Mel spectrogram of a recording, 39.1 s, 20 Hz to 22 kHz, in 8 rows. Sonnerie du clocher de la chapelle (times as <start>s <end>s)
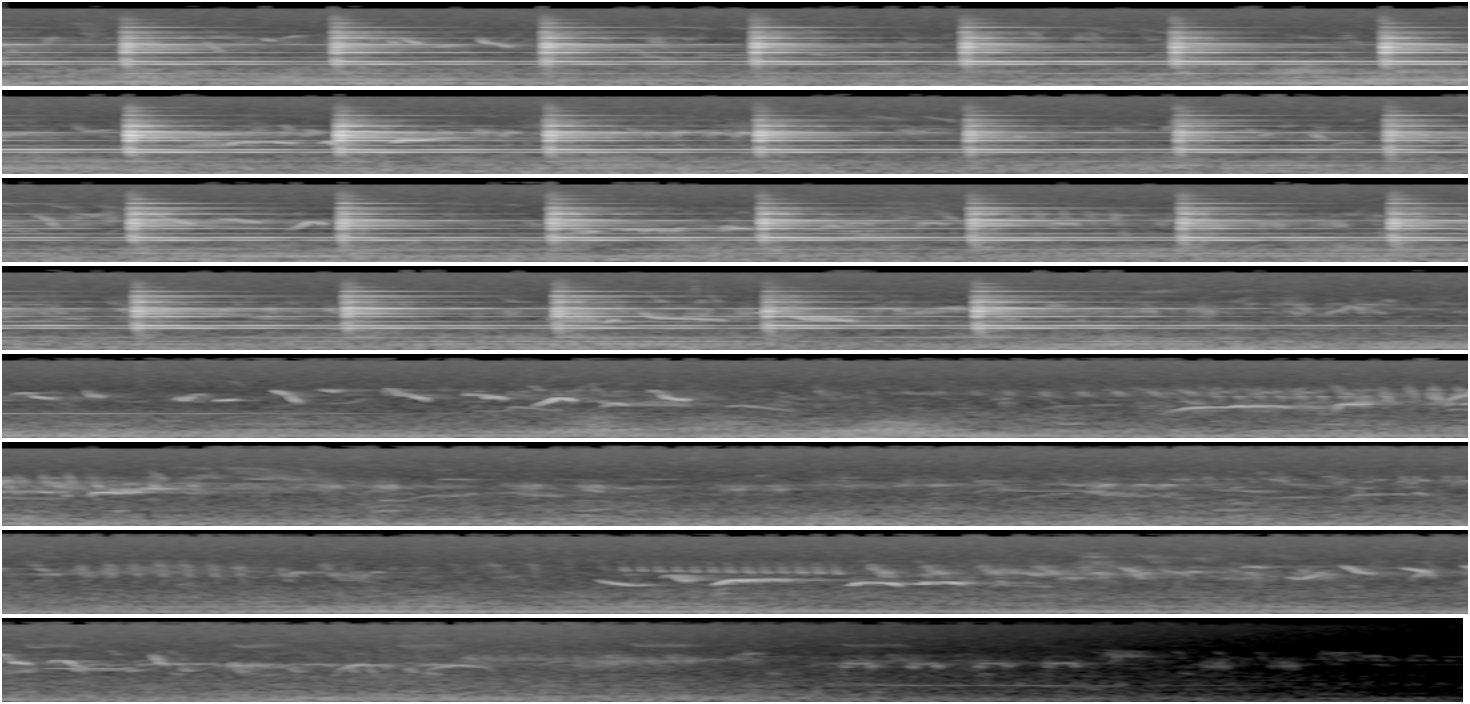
0.0s 20.8s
